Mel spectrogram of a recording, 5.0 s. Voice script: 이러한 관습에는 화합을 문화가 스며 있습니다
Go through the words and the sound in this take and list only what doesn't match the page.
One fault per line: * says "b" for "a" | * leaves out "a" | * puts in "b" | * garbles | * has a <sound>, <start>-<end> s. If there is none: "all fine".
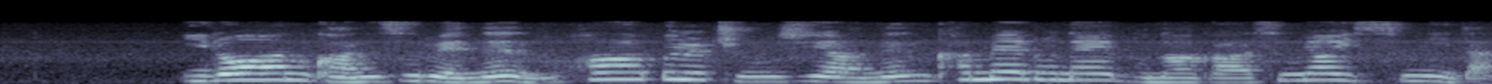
* puts in "중시하는 카메룬의"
